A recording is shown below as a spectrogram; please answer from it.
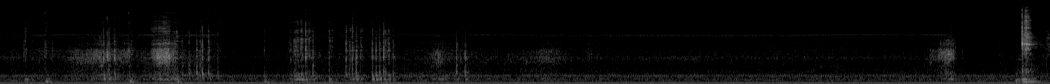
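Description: Handheld battery milk frother whirring quietly in a mug of coffee with creamer, with a few light knocks and rustles in the first four seconds.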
